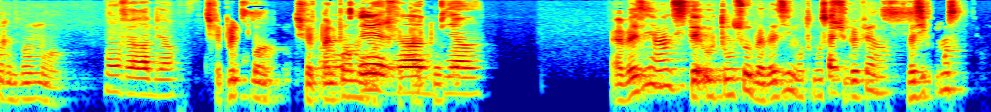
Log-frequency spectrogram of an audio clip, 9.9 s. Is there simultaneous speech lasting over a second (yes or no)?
yes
